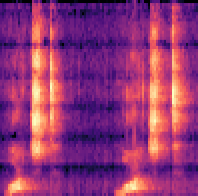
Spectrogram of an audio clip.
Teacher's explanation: O último som é ch, ch, ch. Não vibra.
